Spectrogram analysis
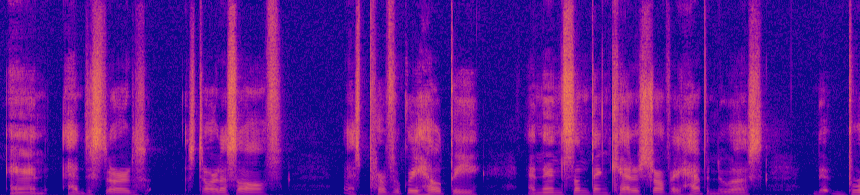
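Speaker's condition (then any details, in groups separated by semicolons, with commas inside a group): Cerebral palsy; has had speech therapy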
